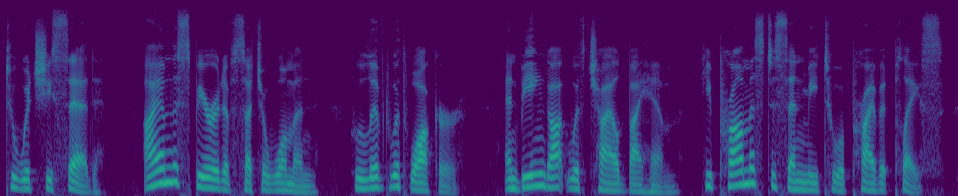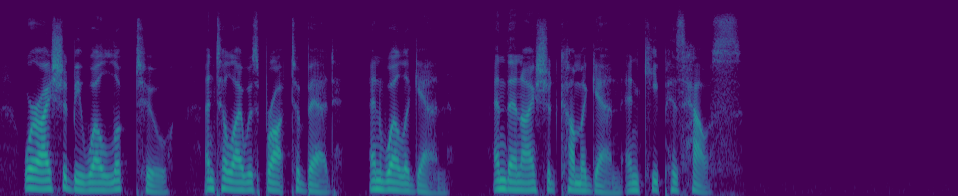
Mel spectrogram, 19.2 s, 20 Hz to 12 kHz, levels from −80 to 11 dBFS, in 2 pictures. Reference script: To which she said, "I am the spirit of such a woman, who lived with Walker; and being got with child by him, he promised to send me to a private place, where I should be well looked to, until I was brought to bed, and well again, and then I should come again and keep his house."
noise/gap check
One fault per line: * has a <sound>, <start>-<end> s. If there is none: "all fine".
all fine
